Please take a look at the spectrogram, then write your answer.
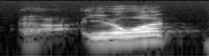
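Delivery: usual speaking voice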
